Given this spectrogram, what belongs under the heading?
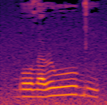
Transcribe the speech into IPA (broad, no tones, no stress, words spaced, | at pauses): boðɐ ɹuːɡi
